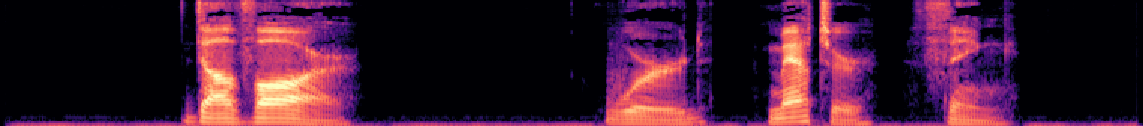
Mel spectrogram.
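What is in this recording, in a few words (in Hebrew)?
"דָּבָר", Hebrew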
